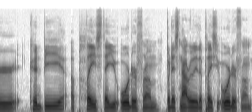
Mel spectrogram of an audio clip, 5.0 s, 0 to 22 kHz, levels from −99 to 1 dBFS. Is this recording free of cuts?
yes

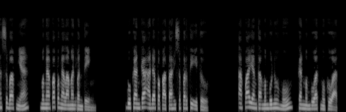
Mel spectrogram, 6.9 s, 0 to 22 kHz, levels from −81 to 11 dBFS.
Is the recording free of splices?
no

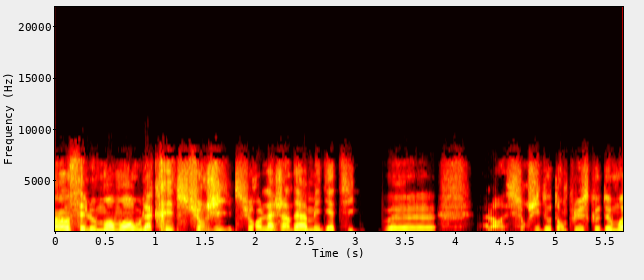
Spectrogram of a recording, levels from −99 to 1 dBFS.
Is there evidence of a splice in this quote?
yes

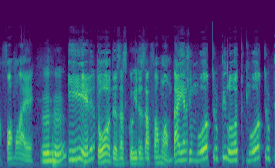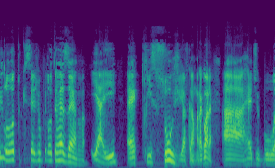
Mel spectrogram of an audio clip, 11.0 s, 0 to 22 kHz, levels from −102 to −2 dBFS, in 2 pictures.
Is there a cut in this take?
yes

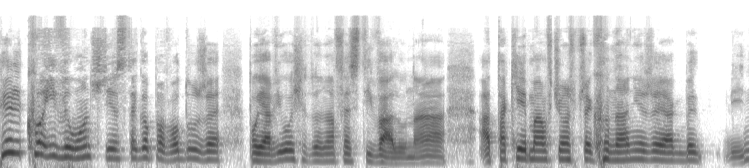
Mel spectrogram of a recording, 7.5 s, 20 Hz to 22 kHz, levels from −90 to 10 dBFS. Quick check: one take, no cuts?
yes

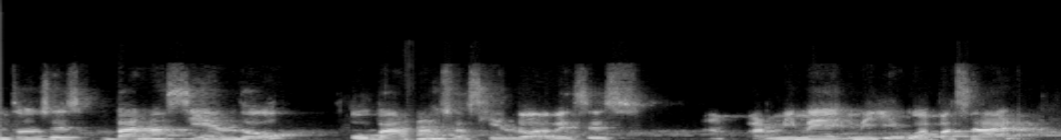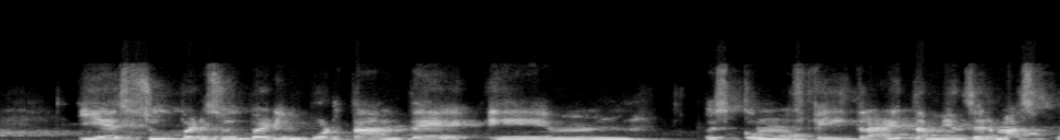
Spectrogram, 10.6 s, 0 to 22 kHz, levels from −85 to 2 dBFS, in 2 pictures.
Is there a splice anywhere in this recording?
no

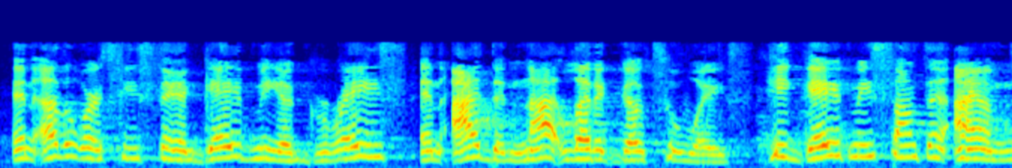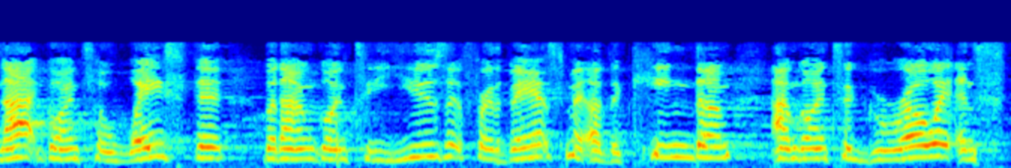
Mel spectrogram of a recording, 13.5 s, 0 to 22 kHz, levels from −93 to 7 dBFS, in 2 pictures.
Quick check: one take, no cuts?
no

